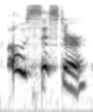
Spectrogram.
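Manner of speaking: high, slow, distressed cry; tearful sniffling. A narrator's reading. Timid sister appealing to the schoolmistress, tearful. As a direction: wail it weakly, near tears. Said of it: "she sniffed".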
